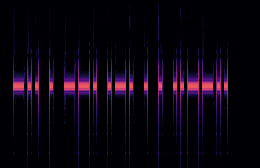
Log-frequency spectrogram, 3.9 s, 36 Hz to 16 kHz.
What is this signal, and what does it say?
Morse code, heard as a keyed tone, about 22 wpm, 700 Hz. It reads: DEGREE?
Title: Sentences from Top 1500 Words 22wpm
